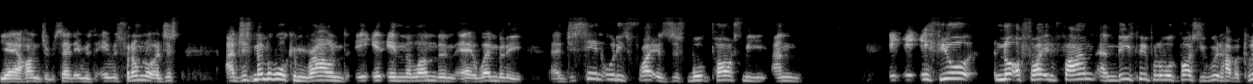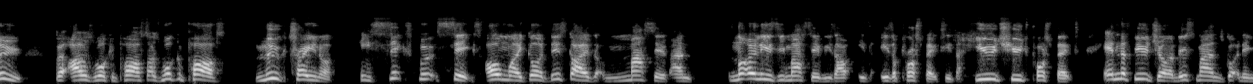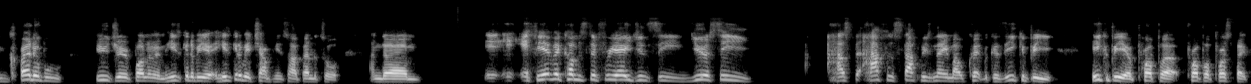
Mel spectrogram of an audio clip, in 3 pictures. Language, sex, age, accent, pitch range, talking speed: English, male, 20-39, British, 160-225 Hz, 225 wpm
